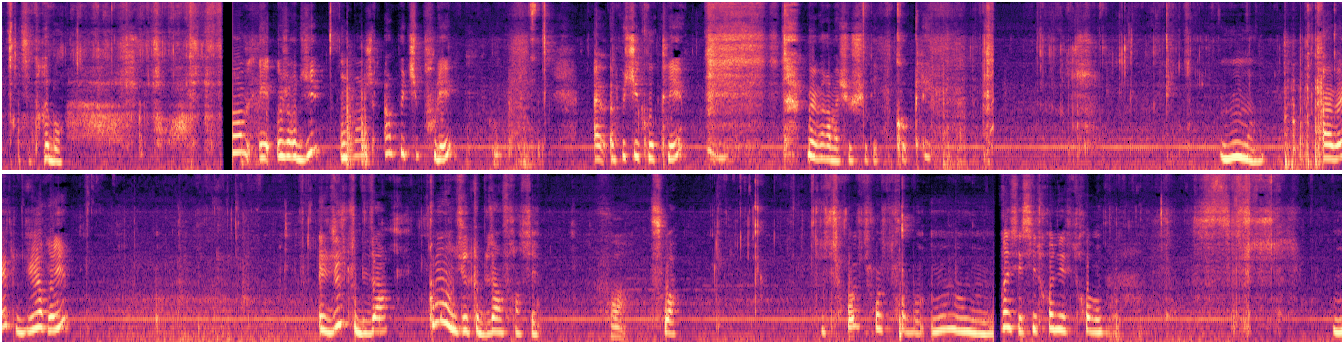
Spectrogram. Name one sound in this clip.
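A young woman chews food noisily close to a microphone.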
